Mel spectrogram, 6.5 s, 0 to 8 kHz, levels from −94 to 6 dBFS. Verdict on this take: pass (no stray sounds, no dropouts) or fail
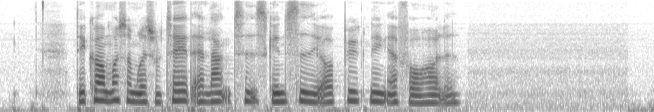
pass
